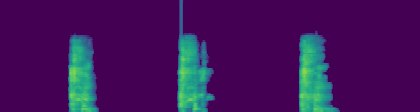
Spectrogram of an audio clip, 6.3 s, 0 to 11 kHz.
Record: {"three_cough_length": "6.3 s", "three_cough_amplitude": 32768, "three_cough_signal_mean_std_ratio": 0.32, "survey_phase": "alpha (2021-03-01 to 2021-08-12)", "age": "18-44", "gender": "Female", "wearing_mask": "No", "symptom_none": true, "smoker_status": "Never smoked", "respiratory_condition_asthma": false, "respiratory_condition_other": false, "recruitment_source": "REACT", "submission_delay": "1 day", "covid_test_result": "Negative", "covid_test_method": "RT-qPCR"}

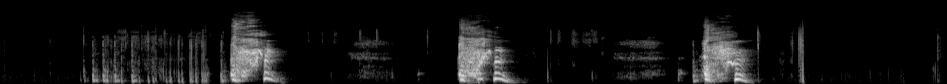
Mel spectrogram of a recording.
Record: {"three_cough_length": "9.5 s", "three_cough_amplitude": 32648, "three_cough_signal_mean_std_ratio": 0.33, "survey_phase": "beta (2021-08-13 to 2022-03-07)", "age": "65+", "gender": "Male", "wearing_mask": "No", "symptom_none": true, "smoker_status": "Never smoked", "respiratory_condition_asthma": false, "respiratory_condition_other": false, "recruitment_source": "REACT", "submission_delay": "2 days", "covid_test_result": "Negative", "covid_test_method": "RT-qPCR", "influenza_a_test_result": "Unknown/Void", "influenza_b_test_result": "Unknown/Void"}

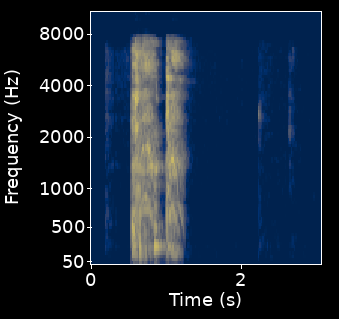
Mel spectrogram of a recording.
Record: {"cough_length": "3.1 s", "cough_amplitude": 28095, "cough_signal_mean_std_ratio": 0.34, "survey_phase": "alpha (2021-03-01 to 2021-08-12)", "age": "18-44", "gender": "Male", "wearing_mask": "No", "symptom_none": true, "smoker_status": "Never smoked", "respiratory_condition_asthma": false, "respiratory_condition_other": false, "recruitment_source": "REACT", "submission_delay": "2 days", "covid_test_result": "Negative", "covid_test_method": "RT-qPCR"}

